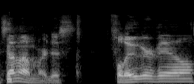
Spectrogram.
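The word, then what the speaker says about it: Pflugerville: of them are just fuger Ville starts with a P I mean I love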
